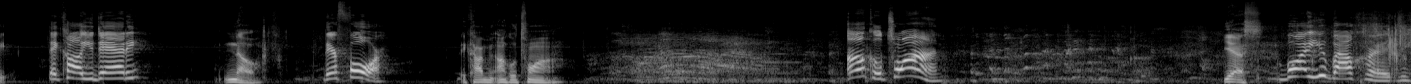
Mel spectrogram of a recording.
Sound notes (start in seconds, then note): 6.1 audience exclaiming; 9.3 audience laughing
